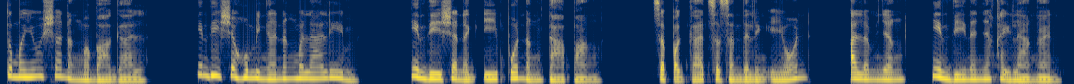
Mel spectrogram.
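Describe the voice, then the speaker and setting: Low-pitched woman narrating, mellow and dry. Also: big pitch swings, normal speed, no room sound. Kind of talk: scripted dramatic story narration.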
